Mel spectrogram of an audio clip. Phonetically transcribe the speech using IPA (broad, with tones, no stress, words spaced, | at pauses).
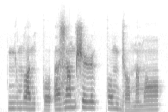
mʲu˧mlˠɘ˧mkːo˨ʔɐ˧ zɐ̃˦mʃɨ˦ɭɨ˦˨ kːo˦mbʲɔ˨mɐ̃˧m ɔ̃˧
